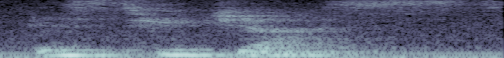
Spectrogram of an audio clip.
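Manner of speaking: fading to a soft breath; trailing into a hush. Acted. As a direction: let it die away softly. Lyric refrain fading to hush.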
